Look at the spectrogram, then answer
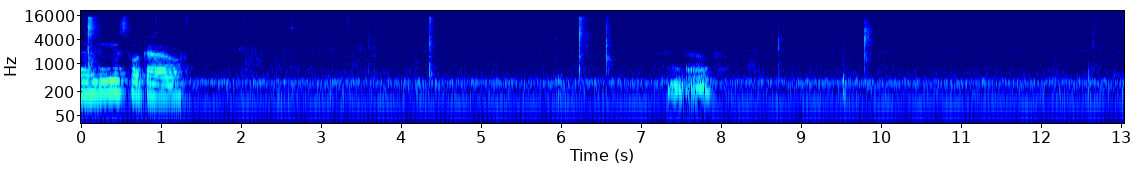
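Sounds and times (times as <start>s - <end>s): steady electrical hum: 0.0s - 13.0s.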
